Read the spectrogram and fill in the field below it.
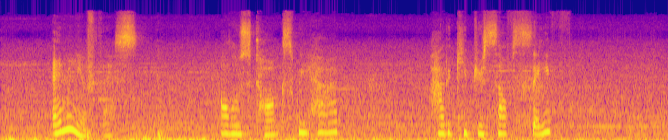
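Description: A woman speaks softly and earnestly.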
